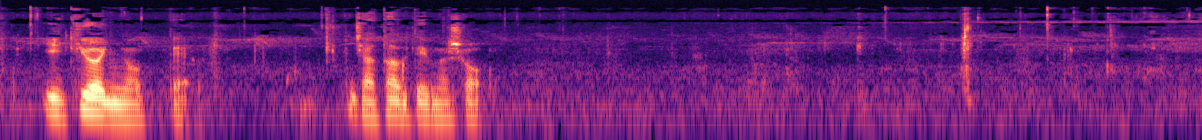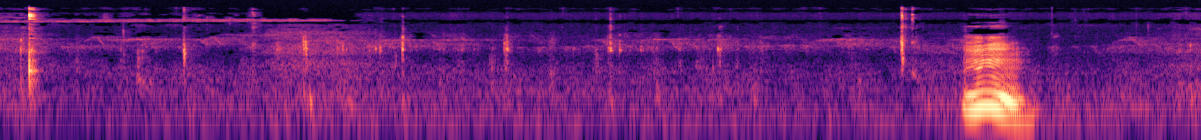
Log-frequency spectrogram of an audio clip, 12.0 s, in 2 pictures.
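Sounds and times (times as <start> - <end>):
chewing with mouth clicks: 2.5 - 12.0.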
